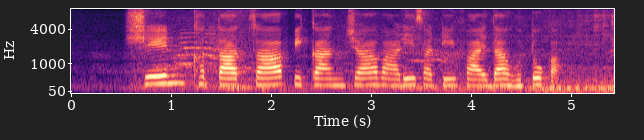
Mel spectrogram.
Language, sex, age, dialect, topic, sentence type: Marathi, male, 18-24, Standard Marathi, agriculture, question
